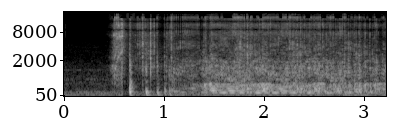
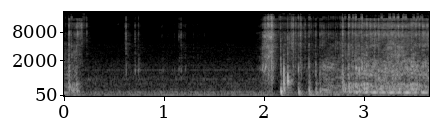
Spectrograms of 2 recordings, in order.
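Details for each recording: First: Beyblade heaviest combo with Rubber Flat tip stalling around the tornado ridge: after launch snap, an uneven, rough scraping rattle instead of a smooth hum, showing poor balance: unbalanced spinning top. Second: Non-attack-type Beyblade being balance-tuned, with its tip flipped to a different orientation: even scraping whir that rises and fades over about three seconds with no harsh rattle; the top sounds balanced and is spinning clean.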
